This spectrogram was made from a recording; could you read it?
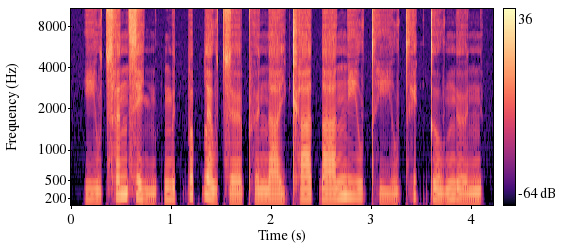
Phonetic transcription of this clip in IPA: iː˨˩wt͡sʰɐ˥nse˨˩j n̪ʊ˧k̚mɵ˨˥t̚pɐ˥p̚ lɐ˨˩w t͡sœː˨˩pʰɵ˨n aː˨˩jkʰaː˧t̚ aː˨˥n̪iː˧w t̪ʰiː˨˥wt̪ʰɪ˥k̚t̪o˨˥w n̪ɵ˨˧n

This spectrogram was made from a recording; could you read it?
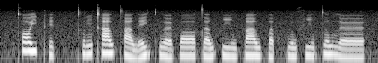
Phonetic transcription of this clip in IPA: kʰɔː˥jpʰɪ˨k̚ | kʰʊ˨˧ŋkʰaː˧wt̪ʰaː˨˩w e˧jkʷʰœː˨˩pɔː˨ t̪ɐ˨˥w piː˨wpaː˧wpɐ˨˥p̚ kʷɐ˧wfiː˧wt̪o˥wlœː˨

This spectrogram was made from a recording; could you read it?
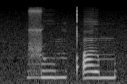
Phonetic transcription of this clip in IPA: ʐu˦mqʼə˦m

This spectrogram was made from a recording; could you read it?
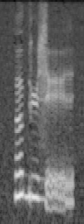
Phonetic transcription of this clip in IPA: əɡy zḛr

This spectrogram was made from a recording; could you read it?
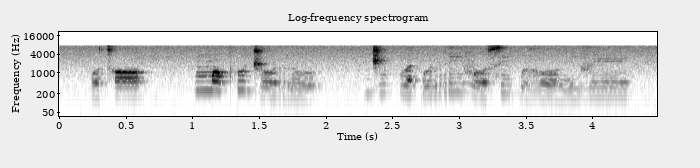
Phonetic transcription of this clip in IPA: po˨tʰɔ˦ | mɔ˦pʰu˦d͡ʒoː˨ rũ˨ | d͡ʒi˦ kʷa˦˨k͡pu˦ riː˦voː˨si˦ ɓʊ˨ ɣoː˨ ni˨veː˦

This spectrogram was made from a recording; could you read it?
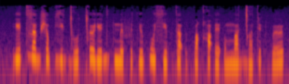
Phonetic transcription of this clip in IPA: ɾʲetzɐdʃɐpzʲʊ ɡ͡ǀʊǀø ɾʲødɪtmefɪt ɾʲʊpu sʲɐptɐʔɪ kʷɪqʰʊʔeʔʊ mɐ ɡ͡ǀɐtʏtpø

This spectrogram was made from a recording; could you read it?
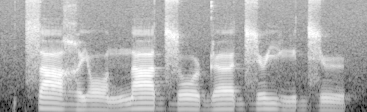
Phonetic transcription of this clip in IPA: t͡sa˥˧ʁjɔ˧˩nːa˥ d͡zo˥˧ɖɜ˥ d͡zʏ˥ji˩˧d͡zʏ˧˩

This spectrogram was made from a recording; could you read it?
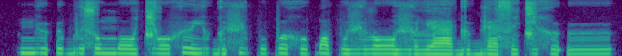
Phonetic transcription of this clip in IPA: mʲʉ ʔybysumoː t͡ɕoːxy jʉɡʉfʲʉ pupɵ xuɓɔ puvʲʉloː vʲɔlʲæː ɡybʲæ sit͡ɕixʉʔʉː

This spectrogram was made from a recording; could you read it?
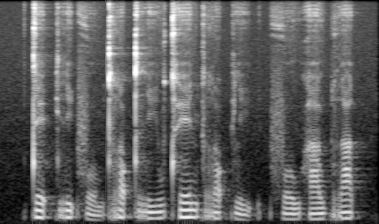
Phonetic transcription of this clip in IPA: te˥˩ʔkri˥˩ʔfo˩˦m trɔ˥˩ʔtriː˦˥w tʰeː˥˩nkrɔ˦˥ʔkli˨˩ʔ | foː˧whaː˦˥wpra˥˩t̚

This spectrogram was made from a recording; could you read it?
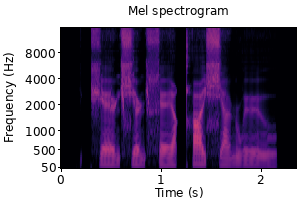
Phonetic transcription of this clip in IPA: t͡ʃɛːɳɕəːɳɬɛi̯ qʰəːɕaɳwøːu̯

